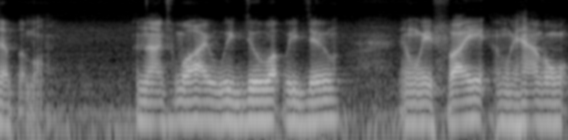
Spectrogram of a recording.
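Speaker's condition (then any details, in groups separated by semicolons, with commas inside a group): ALS; young onset; still able to speak, dry mouth while speaking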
